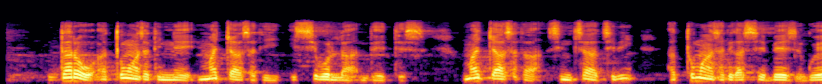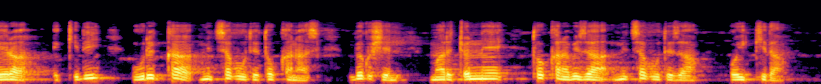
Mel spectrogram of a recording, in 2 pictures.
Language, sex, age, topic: Gamo, male, 25-35, agriculture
